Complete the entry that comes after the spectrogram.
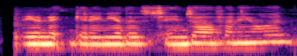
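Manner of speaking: speaking very quietly, hushed. Asking her in character about chains, speaking very quietly. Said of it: "very quietly and speak".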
